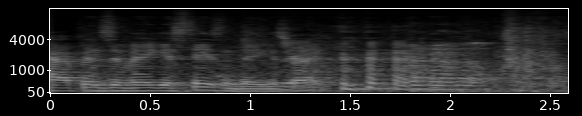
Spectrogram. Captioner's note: laughter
